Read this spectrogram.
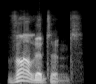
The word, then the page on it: volitant: British English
